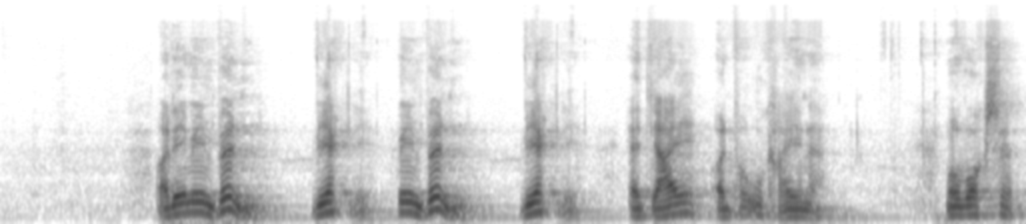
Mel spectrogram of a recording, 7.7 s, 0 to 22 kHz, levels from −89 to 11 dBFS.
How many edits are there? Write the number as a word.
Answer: two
